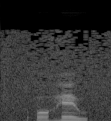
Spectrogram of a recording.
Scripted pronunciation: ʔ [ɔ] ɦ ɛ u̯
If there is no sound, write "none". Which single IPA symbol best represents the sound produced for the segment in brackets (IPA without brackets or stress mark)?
ɔ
